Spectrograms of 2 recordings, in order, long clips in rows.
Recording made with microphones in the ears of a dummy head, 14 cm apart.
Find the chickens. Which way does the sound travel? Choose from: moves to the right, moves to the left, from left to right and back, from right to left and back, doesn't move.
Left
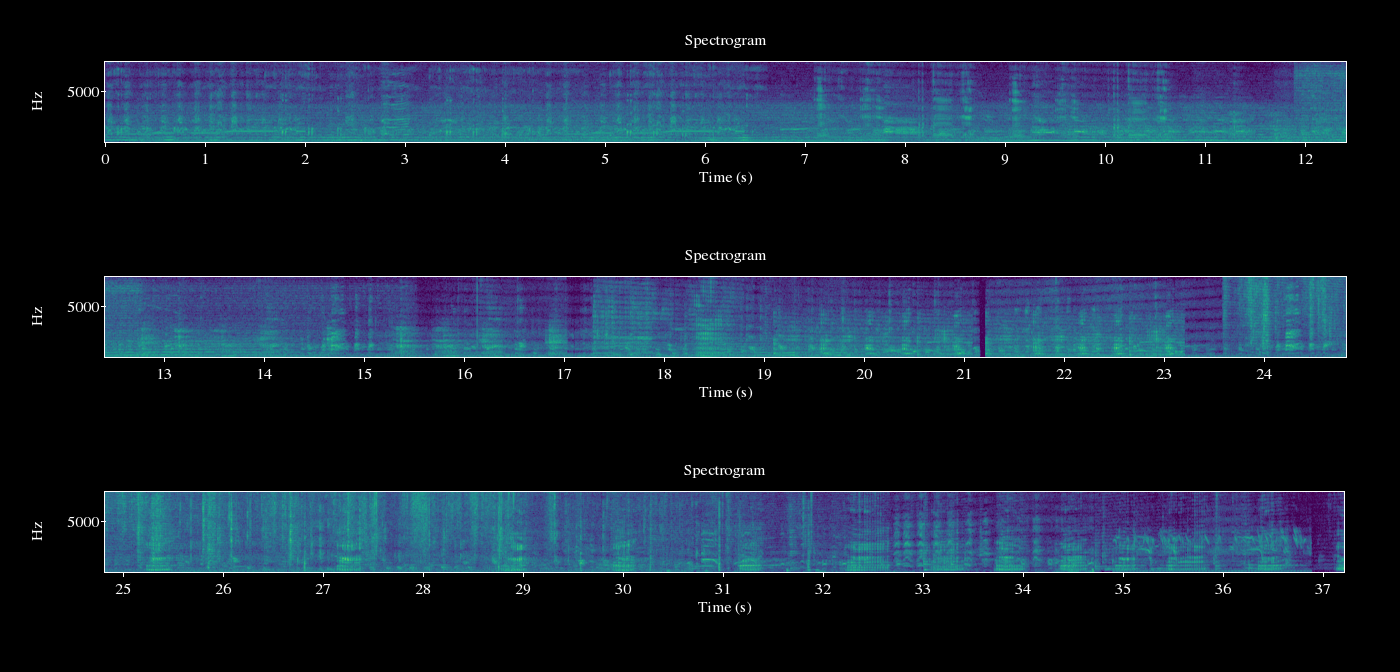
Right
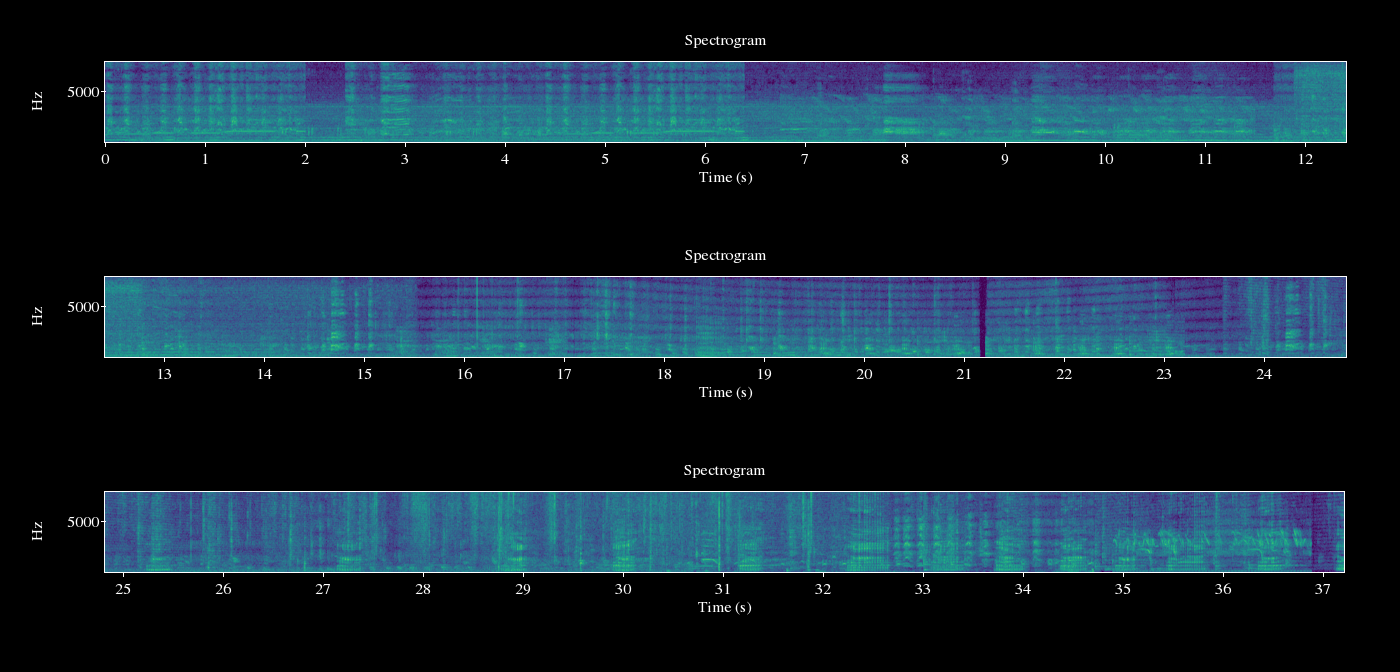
from right to left and back.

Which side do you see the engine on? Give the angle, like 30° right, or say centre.
30° right.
